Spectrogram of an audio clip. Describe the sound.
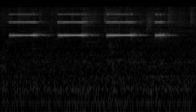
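Beeping from an autonomous bus stop information system whose sounder is taped over: four steady, high-pitched electronic tones at even intervals, the last one shorter.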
